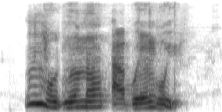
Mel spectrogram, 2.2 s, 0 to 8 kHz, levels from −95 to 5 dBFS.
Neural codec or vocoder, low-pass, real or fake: codec, 16 kHz in and 24 kHz out, 1.1 kbps, FireRedTTS-2 codec; 7.2 kHz; fake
